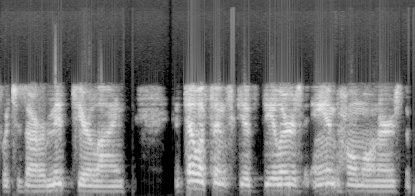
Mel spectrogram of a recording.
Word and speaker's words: IntelliSense: I hope I pronounced that right. IntelliSense technology. – You did indeed. It is IntelliSense, and I'd be glad to take that one.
